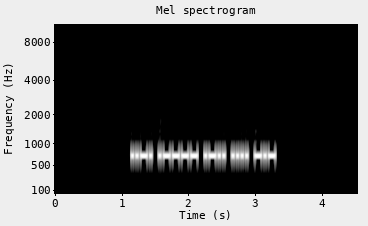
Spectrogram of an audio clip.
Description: Morse code, heard as a keyed tone, about 34 wpm, 700 Hz. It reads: F1LHK
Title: DXCC-100 Call Signs - 5 Characters - Repeated 2x - 35wpm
